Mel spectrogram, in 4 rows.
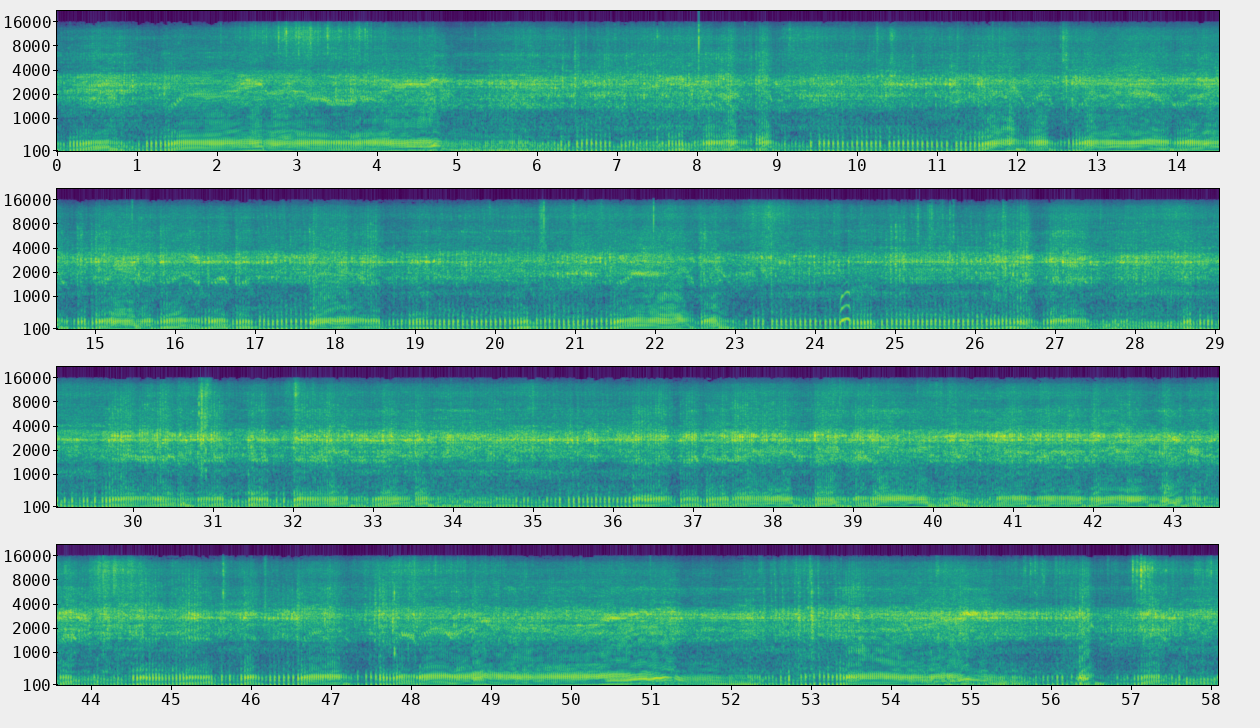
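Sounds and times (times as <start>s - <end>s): dirt bike engine revving: 0.0s - 58.0s
bike clattering over rough ground: 2.4s - 4.4s, 6.0s - 13.0s, 18.9s - 27.0s, 43.2s - 49.2s, 52.2s - 53.7s.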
